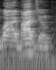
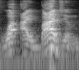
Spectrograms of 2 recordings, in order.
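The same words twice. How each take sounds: First: The 'wa' runs straight into the following word. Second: The 'wa' is emphasized and set apart. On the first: The speaker calls it wrong. "It ain't" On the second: The speaker calls it right. "to make that emphasis of the wa is separated from the rest of the word"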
